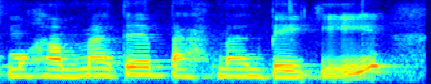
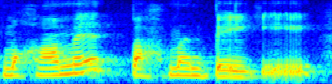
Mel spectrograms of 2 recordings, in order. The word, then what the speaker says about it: Mohammad Bahmanbeigi: The name with the Persian pronunciation is Mohammad Bahman Begi. So if I want to say it in the English pronunciation, is Mohammed Bahman Begi.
